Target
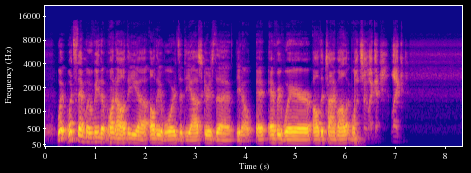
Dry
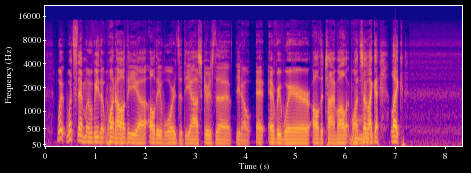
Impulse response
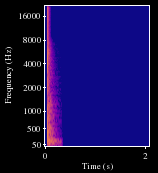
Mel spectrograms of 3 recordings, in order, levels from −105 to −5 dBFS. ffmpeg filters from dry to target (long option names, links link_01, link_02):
-filter_complex "[0:a]asetnsamples=nb_out_samples=441:pad=0,asendcmd='6.19 highpass f 2800',highpass=frequency=420:width_type=q:width=4.9[link_01];[1:a]atrim=start_sample=2205,asetrate=57330,aresample=44100[link_02];[link_01][link_02]afir=irnorm=-1:irlink=0,volume=-14dB"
